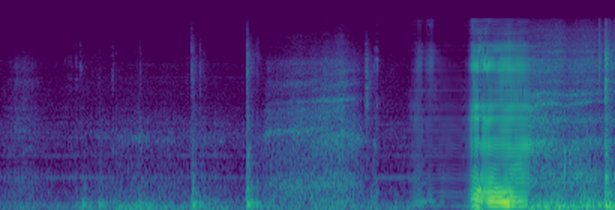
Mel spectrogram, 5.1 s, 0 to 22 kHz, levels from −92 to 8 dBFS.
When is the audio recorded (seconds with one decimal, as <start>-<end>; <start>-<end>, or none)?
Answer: 0.0-3.4; 4.4-5.1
